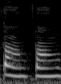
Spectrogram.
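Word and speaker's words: Tintin: Sé que varios estarán preguntando, "Ay, Mariana, pero ¿por qué pronuncias tan tang si claramente dice tin?" La razón es simple, la pronunciación correcta en francés, el idioma original en el que fue creado el personaje es esta, así que lo diré de esta forma.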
